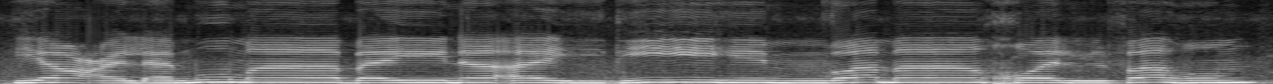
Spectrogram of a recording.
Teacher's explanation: آئین کو تھوڑا سا واضح کر لیں، بے شک آپ کا بہت ڈیپ مخرج نہ نکلے لیکن آئین کے مخرج کو ٹچ کرنا ضروری ہے.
